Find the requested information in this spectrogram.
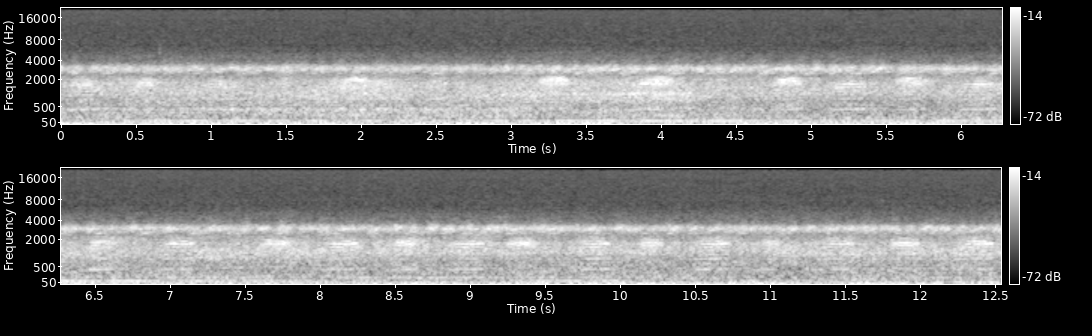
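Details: Huge pre-dawn frog chorus at the Deokso interchange of a South Korean expressway in the rainy season, foggy with little traffic; countless overlapping croaks pulse rapidly and steadily, layered over a continuous high drone and faint low road noise.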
